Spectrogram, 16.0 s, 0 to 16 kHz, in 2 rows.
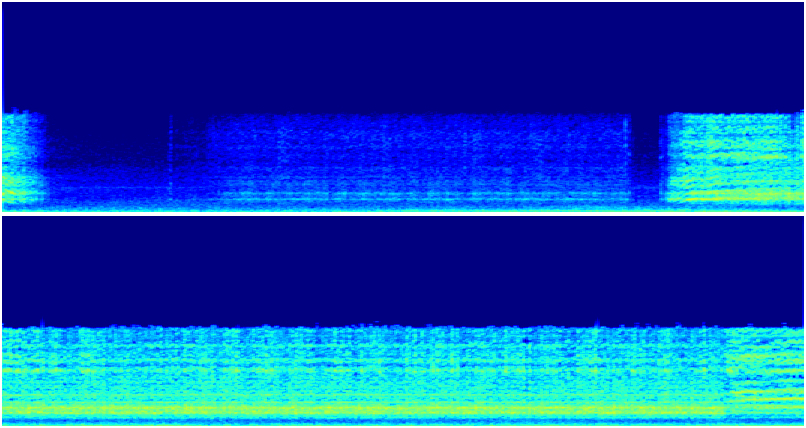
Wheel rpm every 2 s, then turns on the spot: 10, 20, 20, 130, 160, 160, 160, 160.
0-4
